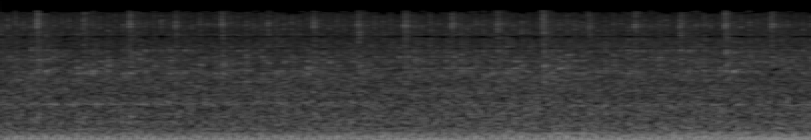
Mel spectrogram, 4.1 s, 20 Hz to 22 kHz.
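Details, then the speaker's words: Daimler limousine petrol engine, first run in 32 years since 1990, carb not leaking, running off its own tank: steady low idle with even beat, no knocks or misses; idling smoothly, slight condensation in exhaust. "But I now have a somewhat operable old limousine. That's just idling all on its own now, running off of the tank."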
